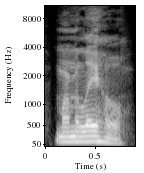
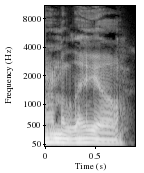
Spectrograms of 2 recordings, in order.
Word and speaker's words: Marmolejo: Today, I'm here with my good friend Marmolejo. Nice pronunciation. Did I say it right? That's it. All right. Yeah, you could roll the R if you want, but I'll leave that up to you. Marmolejo.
